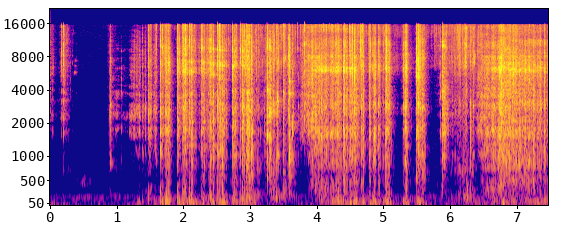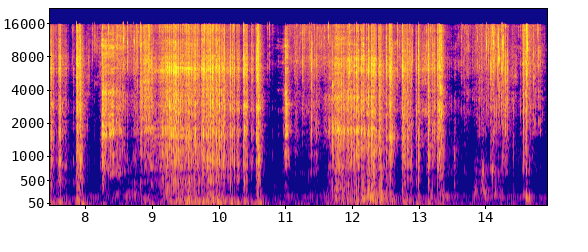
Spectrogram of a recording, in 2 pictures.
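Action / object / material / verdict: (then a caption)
scrape / gold-coated bar of soap / soap / none. A dry bar of red soap with a gold coating, held in the hand, is worked with a metal blade that peels off the gold layer and scrapes the red soap beneath into crunchy flakes. After a quiet first second, dense bright crackling scrapes come in repeated bursts with short pauses between strokes, each crunch dying away almost at once.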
